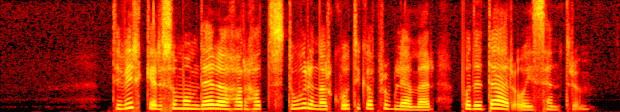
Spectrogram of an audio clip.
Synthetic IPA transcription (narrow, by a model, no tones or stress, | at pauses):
d̪̥eːʋɪɾkəɾsɔmʊmd̪eːɾəhɑːɾhɑt̪st̪uːɾənɑɾkʰuːt̪ɪkɑpʰɾʊbleːməɾ | b̥oːd̪əd̪æːɾʔo̰ːiːsɛnt̪ɾʉ̰m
